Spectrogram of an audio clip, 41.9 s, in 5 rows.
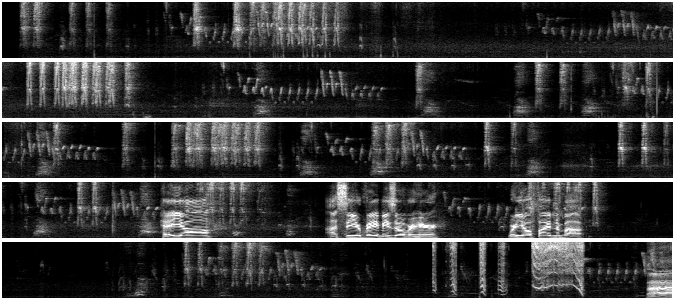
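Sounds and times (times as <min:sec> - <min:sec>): songbirds chattering: 0:00.2 - 0:05.1, 0:06.0 - 0:41.9
short single bird chirps: 0:38.9 - 0:41.0.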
